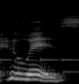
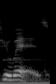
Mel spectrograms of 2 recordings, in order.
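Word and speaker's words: WHOIS: I think that's why I think it is pronounced who is because that's kind of the Yes.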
